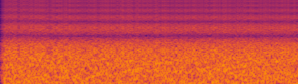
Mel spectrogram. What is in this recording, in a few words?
television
